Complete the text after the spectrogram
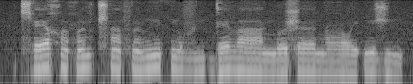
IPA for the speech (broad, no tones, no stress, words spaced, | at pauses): t͡ɕʰɛ χœ̃ħœ̃vʈ͡ʂʰã fœ̃βĩθĩo̯ vi ɡɛβaː ŋɤʂɜːŋ ʕɔe̯ʔĩe̯ ʒi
